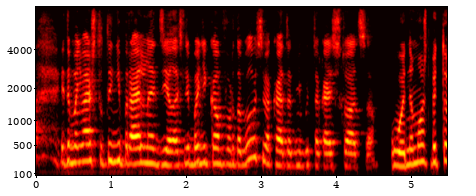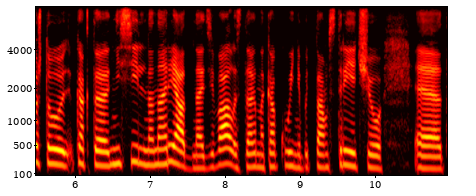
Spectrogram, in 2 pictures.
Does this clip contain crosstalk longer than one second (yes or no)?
no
